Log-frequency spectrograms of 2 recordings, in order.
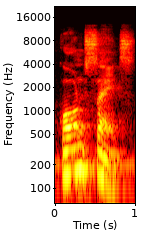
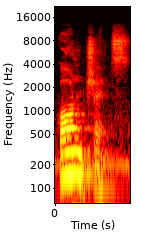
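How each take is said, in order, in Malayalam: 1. മധ്യഭാഗം 'sigh' പോലെ s ഉപയോഗിച്ചാണ് പറയുന്നത്. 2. മധ്യഭാഗം 'shuh' പോലെ sh ഉപയോഗിച്ചാണ് പറയുന്നത്. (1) "ഇത് കോൺസയൻസ് അല്ല" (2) "പിന്നെയോ കോൺഷ്യൻസ് എന്നാണ്"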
